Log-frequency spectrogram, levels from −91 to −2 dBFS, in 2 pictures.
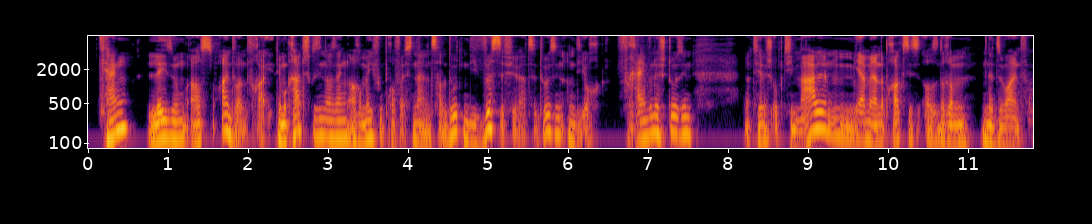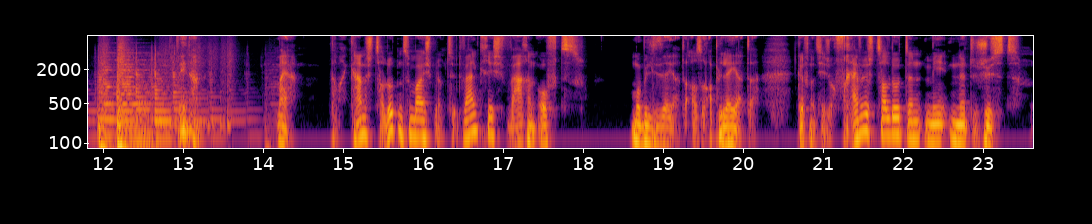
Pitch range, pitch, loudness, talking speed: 110-140 Hz, 125 Hz, -25 LUFS, 145 wpm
